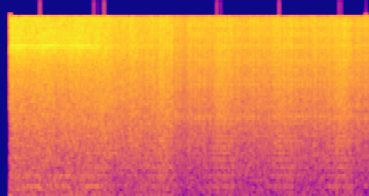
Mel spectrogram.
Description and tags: Glitch - Goldeneye
These Are Some Raw Data. Everyone Knows that Trick, Here's My take on it, Emulators (your Favorite old school RPG's), Open LSDJ in Audacity, Fun Fun.
cyber, data, audacity, raw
